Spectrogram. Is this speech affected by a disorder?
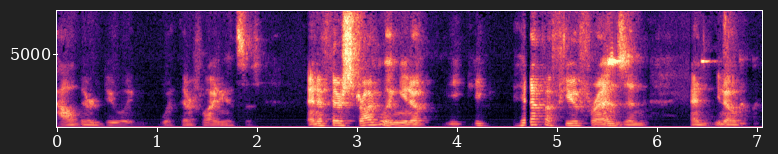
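Yes: cleft lip and palate; from birth.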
